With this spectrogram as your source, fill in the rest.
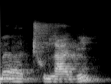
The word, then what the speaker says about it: Thulani: Yeah, but actually, that's my real name, Thulani. So Thulani. it's kind of like with the two, yeah, and that actually means to be quiet in Xhosa, which is my original language.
